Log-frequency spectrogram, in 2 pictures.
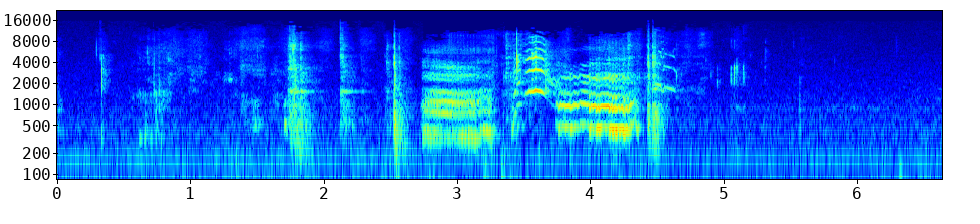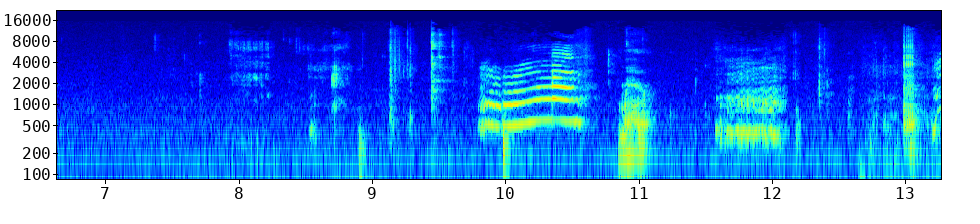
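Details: Young kittens, part of a litter of four (three males, one female) with mother Seraphina at Purrfect Pals, Washington, call during lunchtime handling indoors; bursts of rustling and shuffling, then a clear rising-falling mew near ten seconds.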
